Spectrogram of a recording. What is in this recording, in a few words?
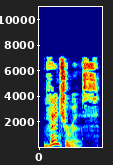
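"venturous", British English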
